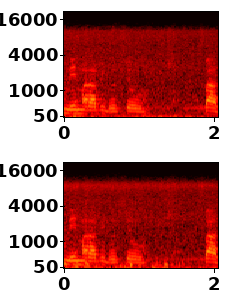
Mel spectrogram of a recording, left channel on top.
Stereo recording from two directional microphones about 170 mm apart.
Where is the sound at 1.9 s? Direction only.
5° left (ahead or behind).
